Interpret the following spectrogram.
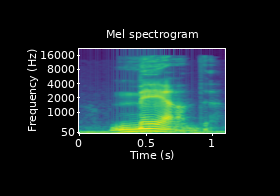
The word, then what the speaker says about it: merde: English say shit, but how do you pronounce correctly this word in French? You would say merde.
